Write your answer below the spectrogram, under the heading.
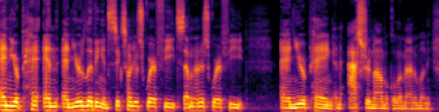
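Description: A man with a normal speaking voice and an American accent, fairly low pitch, ordinary pitch variation and moderate pace, on a very clean recording with a silent background. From New York suburbs. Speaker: pastor and church planter. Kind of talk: casual interview.

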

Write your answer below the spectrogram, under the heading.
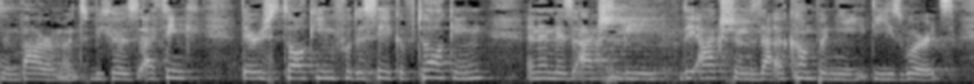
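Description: A woman with a fairly high pitch talks fairly quickly in a flat monotone. There is noticeable background noise and audible room echo. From Rwanda. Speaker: master's student. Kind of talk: audience question.

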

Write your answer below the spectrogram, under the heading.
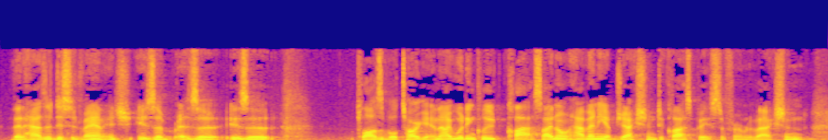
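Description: In a plain, everyday voice, a man with an American accent talks at a medium pitch and a fairly quick pace. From US. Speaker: think tank director. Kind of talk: panel discussion. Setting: stage with audience.

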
